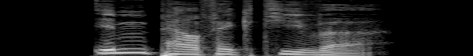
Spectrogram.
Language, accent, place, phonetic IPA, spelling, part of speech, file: German, Germany, Berlin, [ˈɪmpɛʁfɛktiːvɐ], imperfektiver, adjective, De-imperfektiver.ogg
- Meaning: inflection of imperfektiv: 1. strong/mixed nominative masculine singular 2. strong genitive/dative feminine singular 3. strong genitive plural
